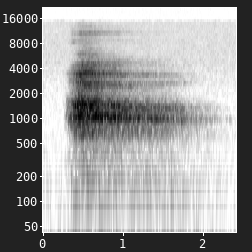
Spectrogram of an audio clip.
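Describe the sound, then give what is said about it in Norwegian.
A single slow, breathy exhale through the mouth during a breathing exercise, after breathing in through the nose, starting abruptly and fading gradually over about two seconds. It is soft, with no talking. “Og ut gjennom munnen.”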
